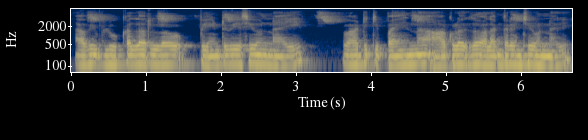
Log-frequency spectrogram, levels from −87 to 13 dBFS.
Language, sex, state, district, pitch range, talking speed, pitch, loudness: Telugu, male, Telangana, Mahabubabad, 110-120 Hz, 100 wpm, 115 Hz, -16 LUFS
